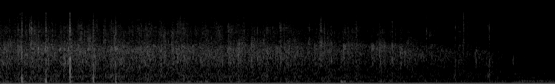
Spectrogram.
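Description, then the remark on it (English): An audience at an awards program applauds the award recipients steadily, dense overlapping hand claps forming a sustained crackling wash at even loudness that tapers slightly toward the end, with no voices. “And let's give them all a round of applause one more time.”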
